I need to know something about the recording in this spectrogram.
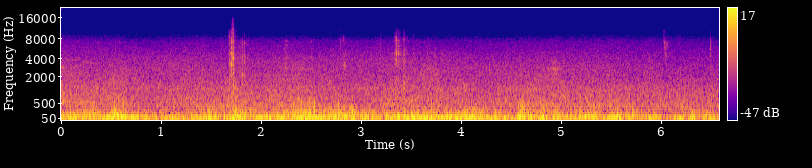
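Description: Wind rumbling steadily on the microphone. Two short, sharp clicks stand out, about one and a half and three and a half seconds in.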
